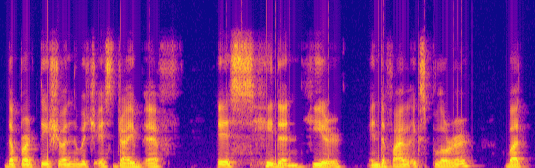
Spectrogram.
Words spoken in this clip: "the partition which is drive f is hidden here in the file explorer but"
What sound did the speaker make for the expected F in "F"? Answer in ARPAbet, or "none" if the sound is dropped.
F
